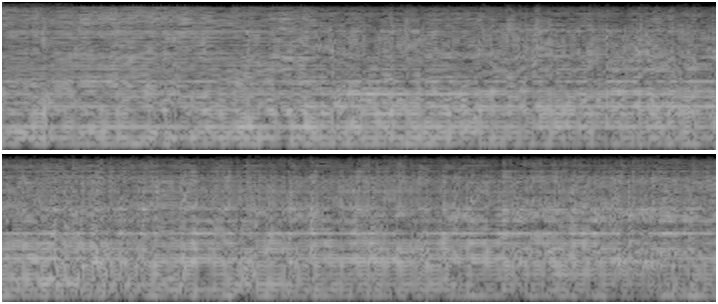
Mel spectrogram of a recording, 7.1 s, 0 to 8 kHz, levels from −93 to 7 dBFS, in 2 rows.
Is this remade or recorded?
remade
